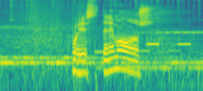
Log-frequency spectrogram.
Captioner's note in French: Audio parlé en espagnol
